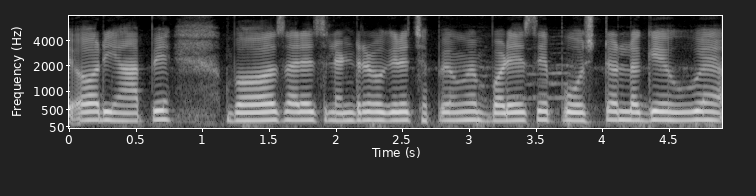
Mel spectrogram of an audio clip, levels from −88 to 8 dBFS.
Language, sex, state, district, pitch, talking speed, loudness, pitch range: Hindi, female, Uttar Pradesh, Lalitpur, 220 Hz, 170 wpm, -15 LUFS, 215-225 Hz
